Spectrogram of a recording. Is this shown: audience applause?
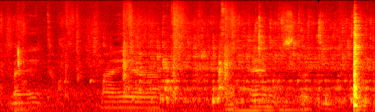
no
